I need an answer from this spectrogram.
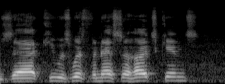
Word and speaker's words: Zach: zach it was z-a-c-k now everyone's z-a-c-h that's zach does no one know how to spell does no one know how to pronounce words anymore that's pronounced zach no offense that jeff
